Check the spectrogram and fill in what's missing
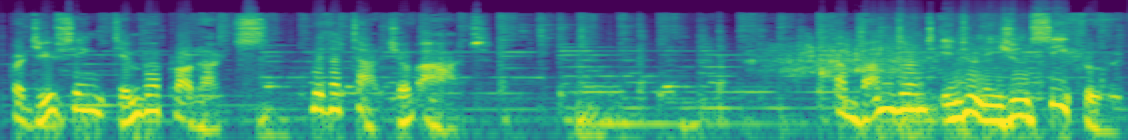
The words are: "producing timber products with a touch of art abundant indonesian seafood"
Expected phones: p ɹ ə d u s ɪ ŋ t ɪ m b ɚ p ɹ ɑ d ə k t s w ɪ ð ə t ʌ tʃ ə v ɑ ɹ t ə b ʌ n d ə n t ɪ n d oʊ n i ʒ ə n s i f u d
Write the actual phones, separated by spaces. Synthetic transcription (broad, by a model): p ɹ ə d u s ɪ ŋ t ɪ m b ɚ p ɹ ɑ d ə k t s w ɪ ð ə t ʌ tʃ ə v ɑ ɹ t ə b ʌ n d ə n t ɪ n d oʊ n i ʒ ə n s i f u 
